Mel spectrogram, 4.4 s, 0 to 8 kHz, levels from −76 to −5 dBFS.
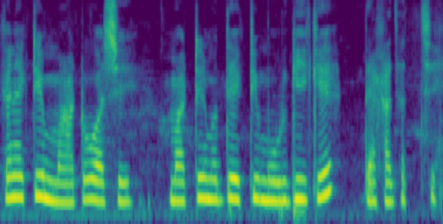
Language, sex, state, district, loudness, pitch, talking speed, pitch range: Bengali, female, West Bengal, Alipurduar, -16 LUFS, 235 Hz, 135 wpm, 220-250 Hz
